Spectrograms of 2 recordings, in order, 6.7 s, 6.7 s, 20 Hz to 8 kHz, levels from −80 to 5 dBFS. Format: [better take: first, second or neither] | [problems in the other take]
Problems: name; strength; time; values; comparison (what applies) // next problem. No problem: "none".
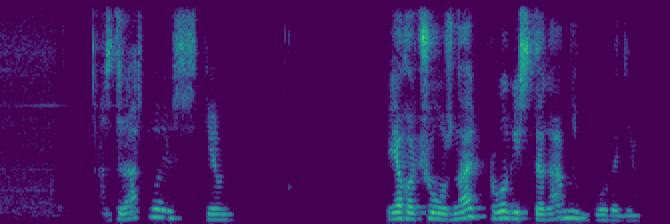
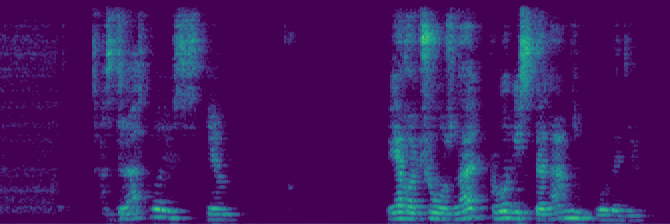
first | room echo; dies away in 0.2 s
